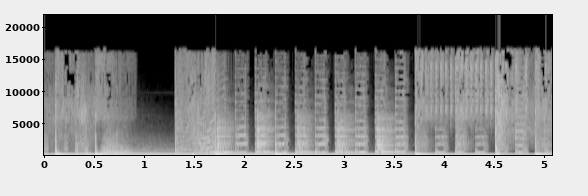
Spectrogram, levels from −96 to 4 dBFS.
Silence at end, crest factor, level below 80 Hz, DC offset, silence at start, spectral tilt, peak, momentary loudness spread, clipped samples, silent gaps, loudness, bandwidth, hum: 0 s; 10 dB; -12 dBFS; under 0.1%; 0 s; -4 dB/octave; 0 dBFS; 4 LU; under 0.1%; none; -13 LUFS; 17 kHz; none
